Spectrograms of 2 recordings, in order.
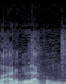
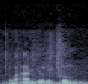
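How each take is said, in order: First: The vowel before kum is a. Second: The vowel before kum is i. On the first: The feet must be washed. The speaker calls it wrong. "bukan wa'ar julakum" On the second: The feet are to be wiped. The speaker calls it right. "dibaca kasroh"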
